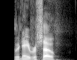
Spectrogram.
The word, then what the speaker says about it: Rene Russo: Reno Russo? How do you say the name of Russo? – Rene Russo.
